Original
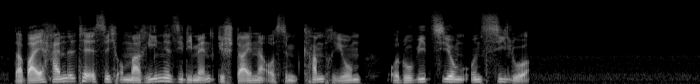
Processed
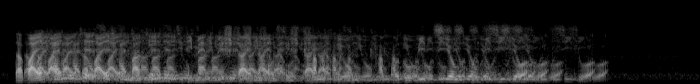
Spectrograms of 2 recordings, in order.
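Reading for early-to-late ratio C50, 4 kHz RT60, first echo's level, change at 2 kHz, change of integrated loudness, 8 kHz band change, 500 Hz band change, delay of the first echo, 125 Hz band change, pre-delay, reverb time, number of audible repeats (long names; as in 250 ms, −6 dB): no reverb audible, no reverb audible, −9.0 dB, −3.5 dB, −6.0 dB, −12.0 dB, −4.0 dB, 83 ms, −17.0 dB, no reverb audible, no reverb audible, 5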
